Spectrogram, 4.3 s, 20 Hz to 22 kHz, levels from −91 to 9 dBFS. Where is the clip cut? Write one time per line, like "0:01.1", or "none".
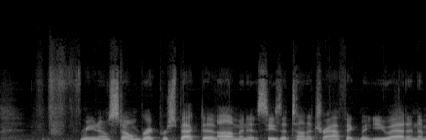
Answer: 0:02.2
